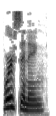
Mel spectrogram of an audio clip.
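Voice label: "worsening", British English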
